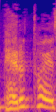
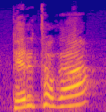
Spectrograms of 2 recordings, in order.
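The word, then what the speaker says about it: 베르터: 하는 사람 느끼는 젊은 베르테르의 슬픔 이라고 해요 왜 그럴까요 베르 터가 독일어 벡터 보다 좀더 가까운 발음 이어서 하니까 그래도 젊은 베르테르의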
